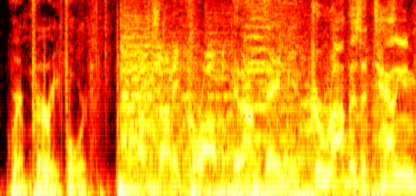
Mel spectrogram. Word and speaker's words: Carrabba: Growing up, people always had a hard time pronouncing my name. People chop it up pretty good. You know, Carrabba, Carrabba. It's a really easy name to pronounce. It's Carrabba.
